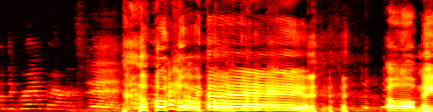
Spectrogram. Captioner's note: laughs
